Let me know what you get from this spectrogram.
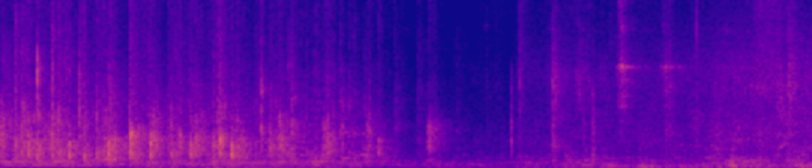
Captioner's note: cheering and applause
